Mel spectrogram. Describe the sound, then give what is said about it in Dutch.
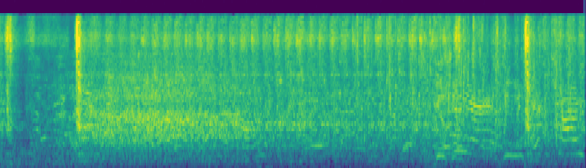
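A super-economical car's engine turns over and catches under a second in, then keeps running at a steady, fairly loud rumble for several seconds as a couple set off by car to the Design Academy, with faint voices in the background. “En dan gaat het paar met een superzuinige auto naar de Design Academie.”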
